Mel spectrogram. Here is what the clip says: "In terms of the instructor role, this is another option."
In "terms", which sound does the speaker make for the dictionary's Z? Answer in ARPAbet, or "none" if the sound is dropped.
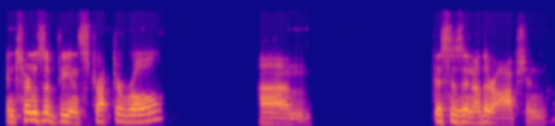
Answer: Z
